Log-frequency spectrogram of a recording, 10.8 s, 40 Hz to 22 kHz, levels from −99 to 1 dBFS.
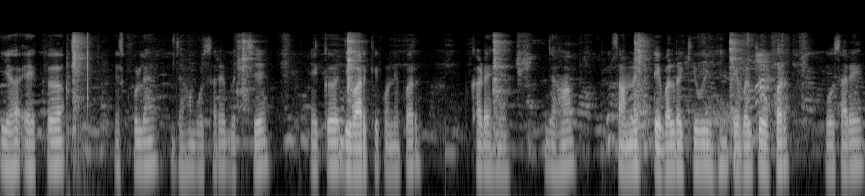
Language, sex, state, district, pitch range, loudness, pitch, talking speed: Hindi, male, Bihar, Lakhisarai, 105-115 Hz, -36 LUFS, 110 Hz, 150 wpm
